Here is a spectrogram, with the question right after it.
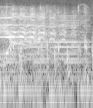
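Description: A horse in Zelda: Majora's Mask neighs and gallops, a short, continuous burst of whinny and hoofbeats over layered game sound.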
